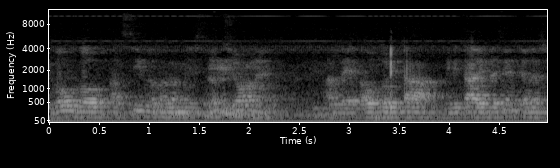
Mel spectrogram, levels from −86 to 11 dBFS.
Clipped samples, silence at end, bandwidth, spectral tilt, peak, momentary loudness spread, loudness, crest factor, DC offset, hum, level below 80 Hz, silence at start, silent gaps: under 0.1%; 0 s; 11.5 kHz; -6.5 dB/octave; -12 dBFS; 11 LU; -35 LUFS; 24 dB; 0.5%; none; -62 dBFS; 0 s; none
